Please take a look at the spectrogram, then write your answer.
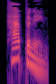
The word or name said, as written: happening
